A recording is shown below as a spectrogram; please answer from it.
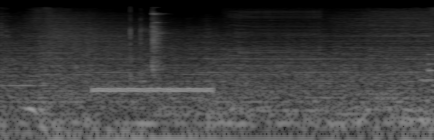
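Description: A single steady telephone ringing tone lasting just over a second, starting about a second in, over soft background music, with a brief click partway through.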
